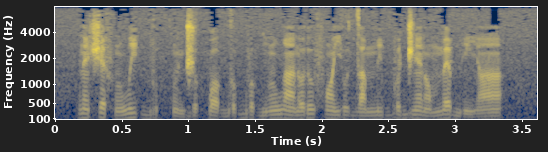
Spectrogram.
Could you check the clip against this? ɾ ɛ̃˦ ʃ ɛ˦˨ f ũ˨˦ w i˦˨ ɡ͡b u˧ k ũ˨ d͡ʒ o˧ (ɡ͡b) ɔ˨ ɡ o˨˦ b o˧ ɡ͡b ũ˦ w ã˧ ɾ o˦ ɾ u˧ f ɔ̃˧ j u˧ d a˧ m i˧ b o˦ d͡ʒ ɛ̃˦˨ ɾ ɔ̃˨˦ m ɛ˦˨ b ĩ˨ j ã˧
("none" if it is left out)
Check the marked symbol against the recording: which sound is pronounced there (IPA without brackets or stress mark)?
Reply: k͡p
